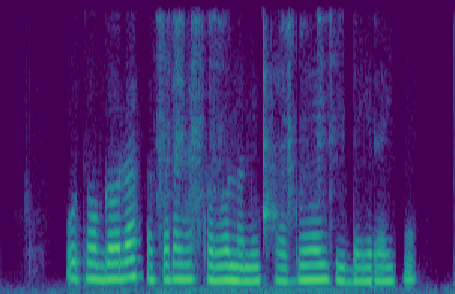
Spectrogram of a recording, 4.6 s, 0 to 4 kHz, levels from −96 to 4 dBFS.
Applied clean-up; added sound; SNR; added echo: neural diffusion model UNIVERSE++.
